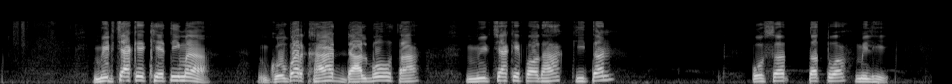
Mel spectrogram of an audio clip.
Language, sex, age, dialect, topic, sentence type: Chhattisgarhi, male, 18-24, Northern/Bhandar, agriculture, question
